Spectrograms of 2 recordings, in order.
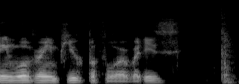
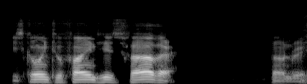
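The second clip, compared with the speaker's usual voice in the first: put-on Irish accent, louder; 3 semitones higher, 6 dB louder than usual. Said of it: "I like your Irish accent".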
